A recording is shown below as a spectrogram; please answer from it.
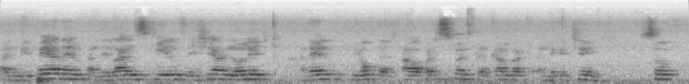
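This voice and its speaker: A man from Kenya speaking on a conference panel, explaining his organization's work in a measured way with a few fillers. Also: high-pitched, background noise. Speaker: panelist from a public ICT organization. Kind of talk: panel talk. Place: conference hall. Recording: echoey hall, far from the mic.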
